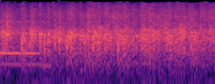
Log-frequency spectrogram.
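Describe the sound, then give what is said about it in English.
A burst of loud, dense clapping fills the whole moment, many hands applauding at once, with a brief tonal note fading out at the very start. “That was a loud clap.”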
